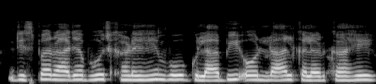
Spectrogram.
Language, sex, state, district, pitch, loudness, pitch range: Hindi, female, Madhya Pradesh, Bhopal, 210 Hz, -12 LUFS, 195-215 Hz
